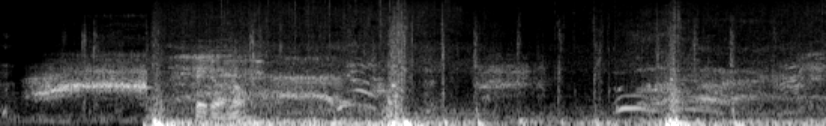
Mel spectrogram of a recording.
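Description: A club thuds heavily into a body.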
